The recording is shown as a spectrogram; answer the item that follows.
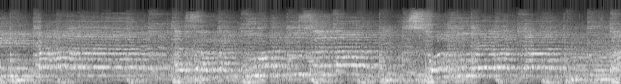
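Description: A women's vocal group singing together into microphones over accompaniment with a steady beat.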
